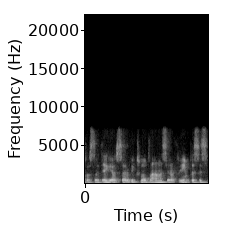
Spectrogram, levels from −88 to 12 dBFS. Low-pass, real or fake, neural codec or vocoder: 7.2 kHz; real; none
